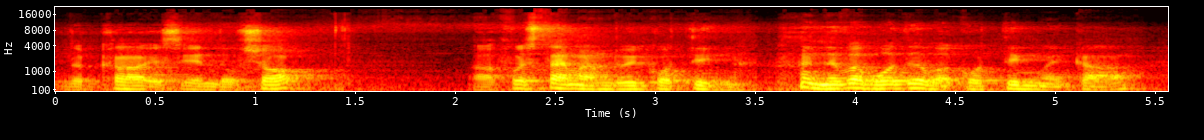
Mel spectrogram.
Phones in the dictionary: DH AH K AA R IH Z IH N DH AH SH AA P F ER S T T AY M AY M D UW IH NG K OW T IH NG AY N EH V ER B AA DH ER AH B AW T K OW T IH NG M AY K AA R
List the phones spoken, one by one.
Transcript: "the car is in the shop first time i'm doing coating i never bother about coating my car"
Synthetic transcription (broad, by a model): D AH K AA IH S IH N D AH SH AA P F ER S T T AY M AY M D UW IH NG K OW T IH NG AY N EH V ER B AA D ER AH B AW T K OW T IH NG M AY K AA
